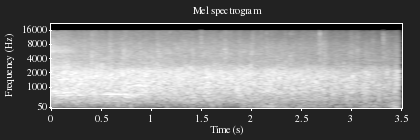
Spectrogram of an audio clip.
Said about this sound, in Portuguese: pode dar uma salva de palmas ao Senhor, pode dar um glória a Deus em nome de Jesus.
